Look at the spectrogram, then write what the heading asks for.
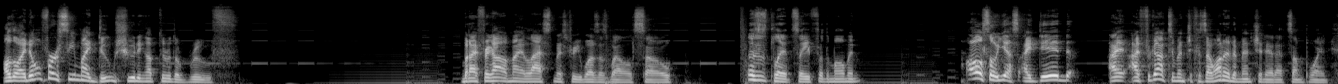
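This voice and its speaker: An American man streaming a game, thinking aloud in casual commentary with frequent restarts and sudden jumps in pitch. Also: very animated, brisk, long pauses. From United States. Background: faint game music.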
